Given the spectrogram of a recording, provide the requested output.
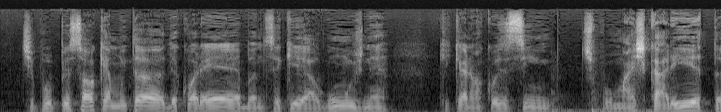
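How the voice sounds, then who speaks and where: The man's voice carries a dark, mellow tone. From Brazil, São José dos Campos area. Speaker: biology teacher. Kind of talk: casual chat.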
